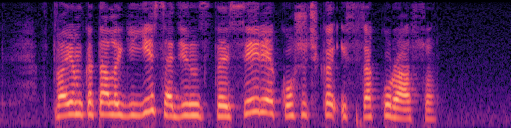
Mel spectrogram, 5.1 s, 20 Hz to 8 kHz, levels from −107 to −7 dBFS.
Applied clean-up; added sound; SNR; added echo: none; none; none; none.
